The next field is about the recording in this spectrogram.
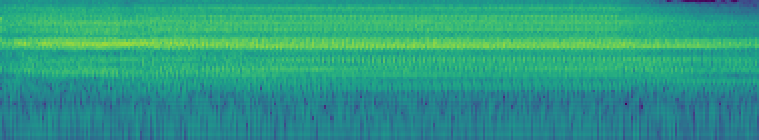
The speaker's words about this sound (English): All right, that's the horn.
